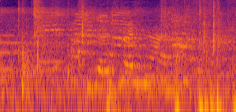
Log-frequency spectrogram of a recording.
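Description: Young children's voices talking and calling out, high-pitched, with a couple of short knocks near the start.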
